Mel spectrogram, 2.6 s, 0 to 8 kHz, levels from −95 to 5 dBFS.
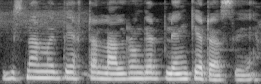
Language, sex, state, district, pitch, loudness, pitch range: Bengali, female, Assam, Hailakandi, 205 Hz, -15 LUFS, 195-215 Hz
